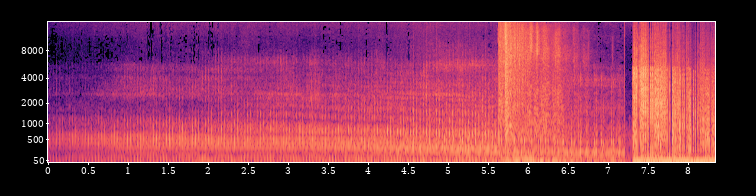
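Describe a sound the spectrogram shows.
A helicopter's rotor and engine drone and grow louder.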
